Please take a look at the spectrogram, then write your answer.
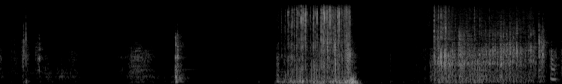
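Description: A deck of tarot cards riffled and shuffled in two loud bursts, preceded by softer handling taps and rustles of the stiff, long-used cards, close by with no talking.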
